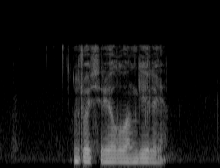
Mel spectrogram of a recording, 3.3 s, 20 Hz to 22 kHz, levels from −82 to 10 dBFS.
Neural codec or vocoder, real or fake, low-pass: none; real; 7.2 kHz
